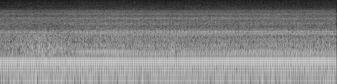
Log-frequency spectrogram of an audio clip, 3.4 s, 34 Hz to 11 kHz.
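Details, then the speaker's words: 1968 Triumph Bonneville 650 twin cafe racer, essentially completely rebuilt, cruising at 60 mph: steady, even engine drone at constant pitch over road noise, no knocks, rattles or unnecessary vibration; normal cruise. ""60 miles an hour, it rolls smooth, it's great. I have one hand off the handlebars, no unnecessary vibrations."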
